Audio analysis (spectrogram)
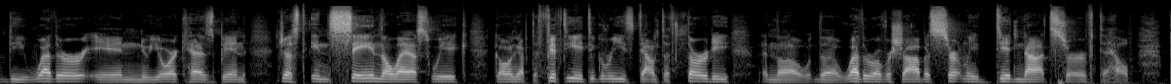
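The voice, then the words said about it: Sick, congested voice with sniffles. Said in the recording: “You might hear it in my voice. I'm a little under the weather... the voice and the sniffles”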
